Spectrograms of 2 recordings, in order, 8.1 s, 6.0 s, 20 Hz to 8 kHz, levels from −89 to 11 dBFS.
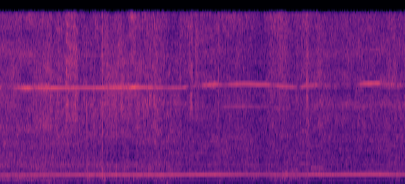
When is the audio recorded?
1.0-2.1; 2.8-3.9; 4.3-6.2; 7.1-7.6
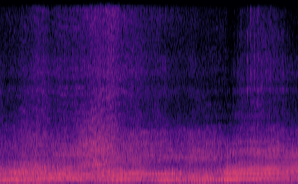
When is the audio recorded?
0.0-2.7; 4.1-6.0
